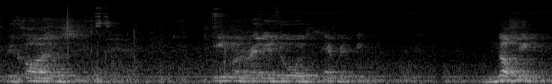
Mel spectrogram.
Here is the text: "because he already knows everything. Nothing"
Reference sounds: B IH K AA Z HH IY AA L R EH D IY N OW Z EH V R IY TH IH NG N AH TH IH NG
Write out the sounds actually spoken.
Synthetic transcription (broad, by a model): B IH K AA Z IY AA N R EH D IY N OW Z EH V R IY TH IH NG N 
